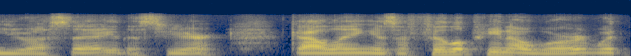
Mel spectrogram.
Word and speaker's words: galing: umbrella branding campaign called galing USA this year galing is a Filipino word with two meanings depending on how it is pronounced if the intonation is on the first syllable GA that means from if it the emphasis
